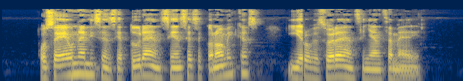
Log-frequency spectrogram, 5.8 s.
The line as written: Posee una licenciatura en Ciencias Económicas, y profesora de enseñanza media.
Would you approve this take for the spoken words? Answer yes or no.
yes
